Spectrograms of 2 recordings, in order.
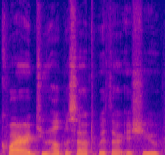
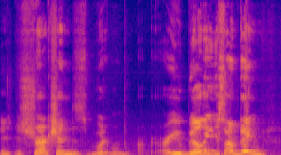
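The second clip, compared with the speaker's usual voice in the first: put-on confused dwarf voice, much higher pitch; 10 semitones higher, 9 dB louder than usual. Voicing a dwarf as the party arrives offering help, a bewildered dwarf voice. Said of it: "is that dwarven fellow that you saw earlier that she had mentioned too. / As he looks and sees all of you walking in".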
